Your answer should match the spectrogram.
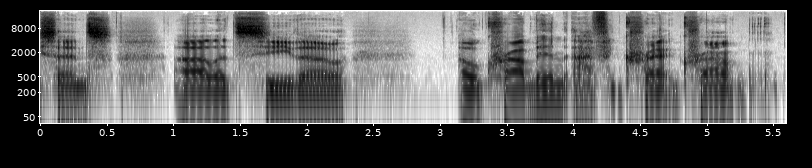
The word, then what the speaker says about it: Khruangbin: Oh, Krabin. Kronbin. I can't pronounce it. It's KHRUANGBIN. Like Kronbin.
